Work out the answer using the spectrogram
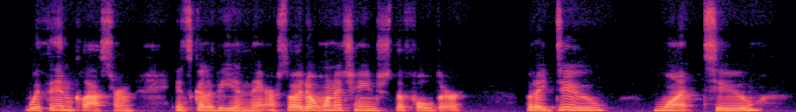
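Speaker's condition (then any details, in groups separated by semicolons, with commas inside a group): No condition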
